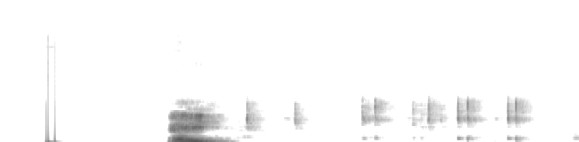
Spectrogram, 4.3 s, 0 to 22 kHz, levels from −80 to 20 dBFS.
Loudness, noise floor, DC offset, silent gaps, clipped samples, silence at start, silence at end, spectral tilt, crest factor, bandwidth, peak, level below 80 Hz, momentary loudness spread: -22 LUFS; -48 dBFS; under 0.1%; 0.69-1.26 s; under 0.1%; 0.35 s; 2.65 s; -6 dB/octave; 26 dB; 7 kHz; -6 dBFS; -66 dBFS; 29 LU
